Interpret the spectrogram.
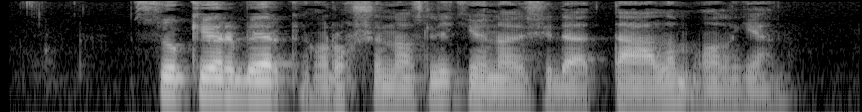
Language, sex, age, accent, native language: Uzbek, male, 18-24, Toshkent viloyati, Uzbek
